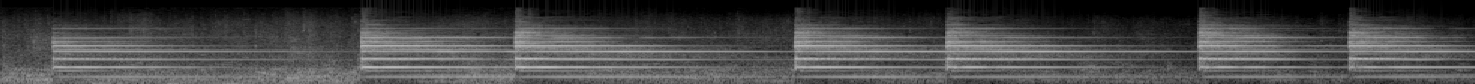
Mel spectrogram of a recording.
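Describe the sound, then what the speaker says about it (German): In Myanmar the abbot strikes a large monastery bell, producing six ringing strokes in uneven pairs, each a loud metallic clang that hums away slowly between blows. "das Zeichen wird der Glockenschlag durch den Abt sein."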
